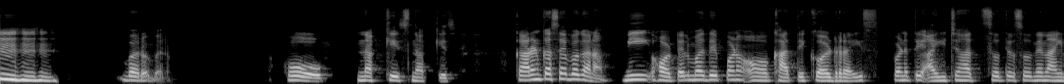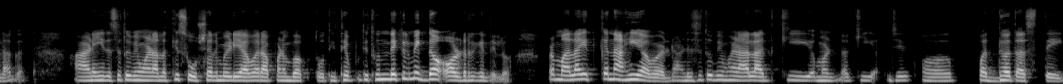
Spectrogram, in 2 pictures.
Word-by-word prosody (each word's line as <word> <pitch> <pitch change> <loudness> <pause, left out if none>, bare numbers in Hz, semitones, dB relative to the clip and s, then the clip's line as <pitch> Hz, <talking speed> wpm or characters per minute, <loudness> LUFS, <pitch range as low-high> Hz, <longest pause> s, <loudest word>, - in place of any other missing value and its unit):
हं, 235 -3 +9
हं, 190 -2 +6
हं, 170 -1 -1 0.7
बरोबर. 180 -2 -1 1.2
हो, 200 0 +4 0.6
नक्कीच, 185 0 0
नक्कीच. 160 -3 -5 0.6
कारण 210 +3 +4
कसं 250 +1 +1
आहे 250 - +1
बघा 225 -4 +3
ना, - - -3 0.2
मी 210 +2 +4 0.2
हॉटेलमध्येपण 205 +3 +1
अ, 180 -3 0
खाते 170 0 0
कर्ड 175 -1 +3
राईस, 175 +3 -3 0.2
पण 195 0 0
ते 205 - +1
आईच्या 180 +3 -1
हातचं 185 +1 -3
तसं 190 0 -3
ते 190 - 0
नाही 175 -2 +1
लागत 155 - -11 0.5
आणि 190 +2 +2
जसं 190 +3 -3
तुम्ही 205 -1 +2
म्हणालात, 185 -1 +2
की 230 - 0
सोशल 195 -3 0
मीडियावर 185 -1 +3
आपण 175 +1 0
बघतो 175 -1 -2
तिथे 180 +4 -2
तिथून 230 +2 +2
देखील 245 +3 +4
मी 275 - +3
एकदा 245 0 +4 0.2
ऑर्डर 190 -1 +2
केलेलं, 175 -2 -6 0.4
पण 235 - -2
मला 215 +2 +4
इतकं 245 +2 -3
नाही 230 -1 +4
आवडलं 160 -3 -1
आणि 175 0 -4
जसं 200 +4 -9
तुम्ही 210 -1 0
म्हणालात, 185 -2 +2 0.2
की 190 -2 -5
म्हणलं 175 0 -4
की 185 -1 -9
म्हण 195 - -14
जी 185 +1 -5 0.2
अ, 170 -1 -4 0.3
पद्धत 190 +1 +1
असते 160 -3 -3
185 Hz, 165 wpm, -21 LUFS, 175-205 Hz, 1.2 s, हं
